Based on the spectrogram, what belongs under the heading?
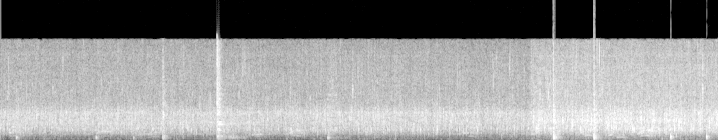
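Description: Chicken drumsticks sizzling as they deep-fry in hot oil, with scattered crackles. About four seconds in the sizzling gets louder and a metal ladle knocks and scrapes against the wok as fried rice is stirred.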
